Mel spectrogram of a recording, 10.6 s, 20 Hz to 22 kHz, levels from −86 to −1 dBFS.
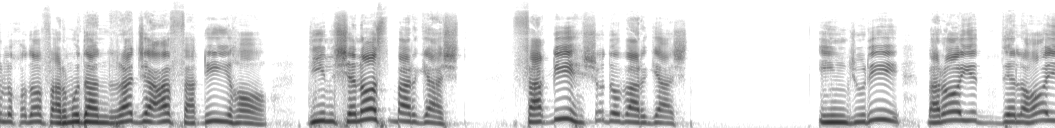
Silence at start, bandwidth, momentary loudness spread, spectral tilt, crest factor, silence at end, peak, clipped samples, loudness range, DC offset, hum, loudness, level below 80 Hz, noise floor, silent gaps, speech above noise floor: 0 s; 15.5 kHz; 10 LU; -4.5 dB/octave; 20 dB; 0 s; -8 dBFS; under 0.1%; 5 LU; under 0.1%; none; -27 LUFS; -64 dBFS; -79 dBFS; none; 53 dB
